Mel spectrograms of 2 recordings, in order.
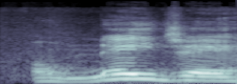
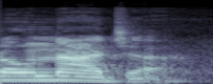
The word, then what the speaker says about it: Onaje: Onaje, as I pronounce it, but Onaja, as it was meant to be pronounced.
